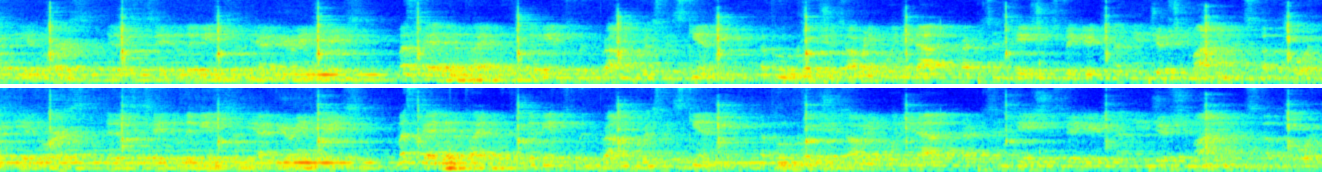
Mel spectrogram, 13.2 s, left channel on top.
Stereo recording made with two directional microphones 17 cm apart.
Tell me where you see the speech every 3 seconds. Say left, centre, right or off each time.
right, right, centre, left, left.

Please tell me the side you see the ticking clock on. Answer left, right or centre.
left.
